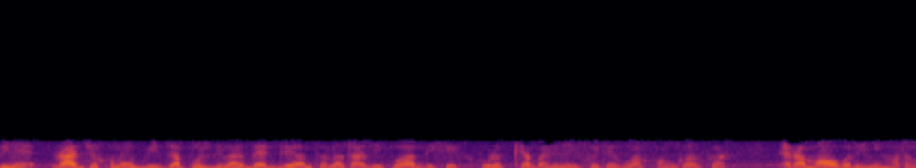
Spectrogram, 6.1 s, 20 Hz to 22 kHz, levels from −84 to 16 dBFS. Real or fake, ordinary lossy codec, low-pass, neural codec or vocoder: fake; none; 3.6 kHz; codec, 16 kHz in and 24 kHz out, 1 kbps, XY-Tokenizer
